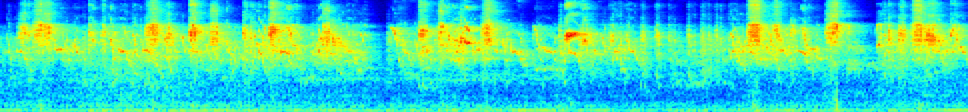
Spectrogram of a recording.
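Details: Several budgerigars chirping on a perch: bright chattering song of quick tweets and rough squawks in bursts, with a brief lull near the middle.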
